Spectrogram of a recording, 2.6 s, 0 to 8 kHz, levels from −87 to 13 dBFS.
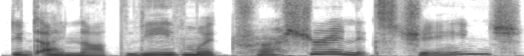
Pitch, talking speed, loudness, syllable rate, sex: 240 Hz, 185 wpm, -18 LUFS, 5.1 syllables/s, female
